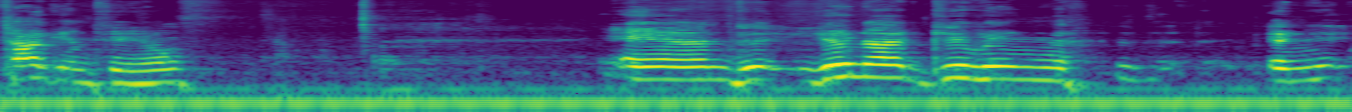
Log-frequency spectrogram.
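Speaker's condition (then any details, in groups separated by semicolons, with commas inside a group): Mobius syndrome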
